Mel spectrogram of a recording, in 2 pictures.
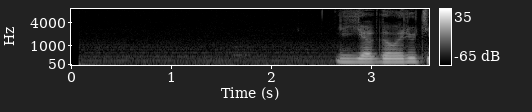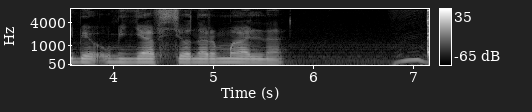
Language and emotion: Russian, angry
